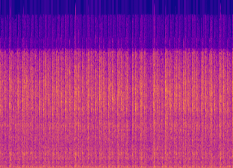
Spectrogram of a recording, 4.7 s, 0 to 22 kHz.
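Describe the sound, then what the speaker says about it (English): A 2013 Arctic Cat Wildcat 1000x side-by-side idles roughly close up, a loud, uneven rumbling engine clatter that pulses and wavers throughout. "It's actually running. It sort of goes in and out, like for the most part it's running smoother than it has these sort of rough spots."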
